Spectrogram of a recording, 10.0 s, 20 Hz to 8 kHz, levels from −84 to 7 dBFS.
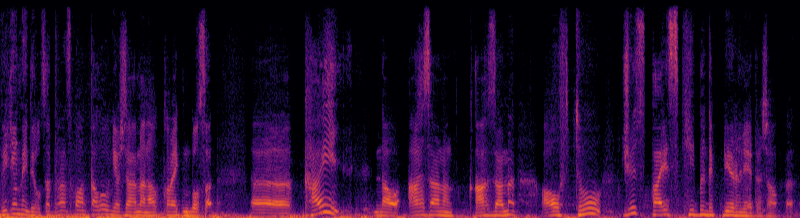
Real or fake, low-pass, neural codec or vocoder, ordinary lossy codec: fake; none; codec, 16 kHz, 1 kbps, X-Codec, HuBERT features, trained on general audio; none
